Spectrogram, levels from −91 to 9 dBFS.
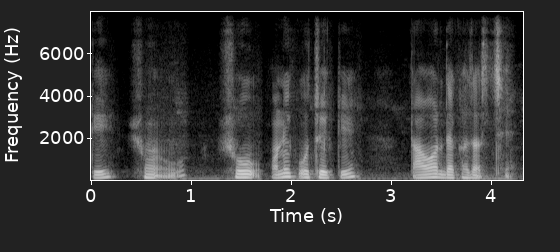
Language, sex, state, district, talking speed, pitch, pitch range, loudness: Bengali, male, Tripura, West Tripura, 110 wpm, 135 Hz, 105-150 Hz, -19 LUFS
